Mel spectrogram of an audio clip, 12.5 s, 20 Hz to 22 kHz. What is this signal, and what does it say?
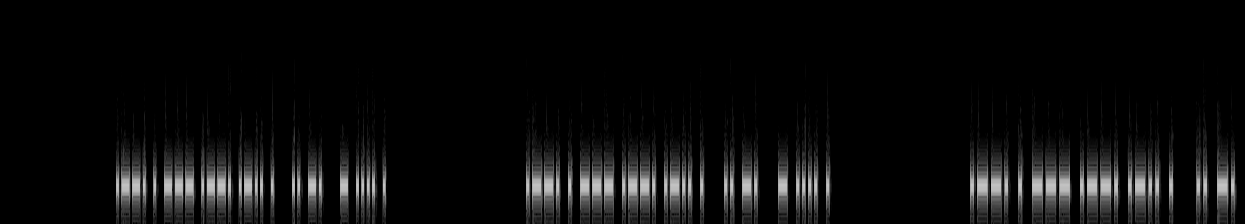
Morse code, heard as a keyed tone, about 37 wpm, 700 Hz. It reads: PEOPLE IN THE PEOPLE IN THE PEOPLE IN
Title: Speed-Racing - Sets of 3 Words 30wpm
